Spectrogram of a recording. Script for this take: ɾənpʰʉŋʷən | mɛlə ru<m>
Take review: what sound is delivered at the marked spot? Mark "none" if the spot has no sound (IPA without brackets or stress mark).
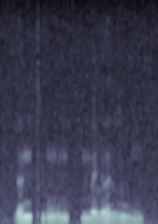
m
